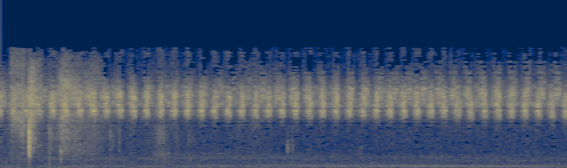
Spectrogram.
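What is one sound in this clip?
Boots step softly on grass and earth.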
